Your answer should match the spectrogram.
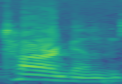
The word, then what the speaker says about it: targum: of Nehemiah or English you can spell it targums that's the way we would say it in English we pluralize things by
